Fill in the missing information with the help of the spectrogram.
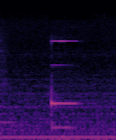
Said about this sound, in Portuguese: E o telefone já tá tocando de novo. Deixa eu ver quem é.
